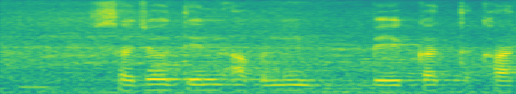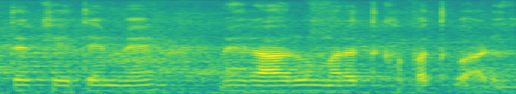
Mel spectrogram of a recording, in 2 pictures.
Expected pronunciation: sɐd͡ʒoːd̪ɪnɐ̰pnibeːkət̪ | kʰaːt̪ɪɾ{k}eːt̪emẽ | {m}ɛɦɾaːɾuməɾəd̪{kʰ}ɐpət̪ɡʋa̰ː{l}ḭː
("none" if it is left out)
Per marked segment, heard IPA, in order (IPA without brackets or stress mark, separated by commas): kʰ, m, kʰ, ɽ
